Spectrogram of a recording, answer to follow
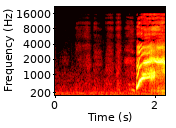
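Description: A young man's loud, high-pitched wail, starting suddenly near the end with a sharp upward sweep in pitch and then held.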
